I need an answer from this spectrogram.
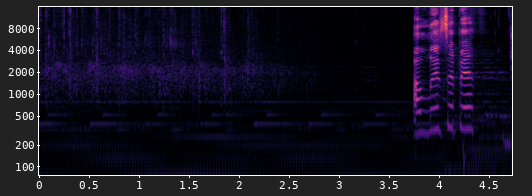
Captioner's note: applause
